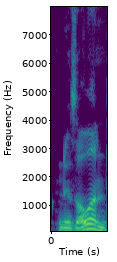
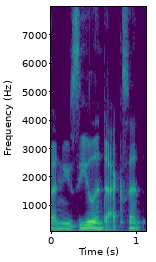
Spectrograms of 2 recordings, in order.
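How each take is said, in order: First: New Zealand accent, "Zealand" as "Zolland". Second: Said in the usual way. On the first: Shown as a demonstration. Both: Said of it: "let's hear your Australian accent".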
